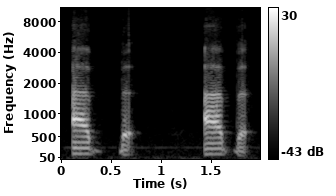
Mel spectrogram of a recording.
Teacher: حرف با به همیشه که عرض کردن تلفظ میشه، یعنی باید لب پایین و بالا به هم برخورد کنه، به صورت انسدادی و نازک هم تلفظ بشه و تارهای صوتی رو به ارتعاش در بیاره.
